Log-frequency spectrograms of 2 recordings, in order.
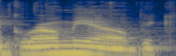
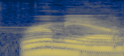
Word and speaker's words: Grumio: I want to say Gromeo, but that's wrong. Grumio, there it is.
